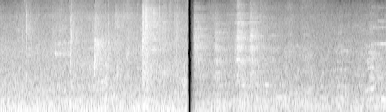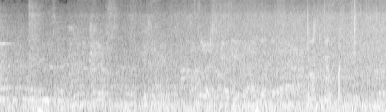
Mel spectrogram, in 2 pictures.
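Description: Footsteps tap on stone pavement and steps.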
